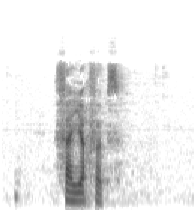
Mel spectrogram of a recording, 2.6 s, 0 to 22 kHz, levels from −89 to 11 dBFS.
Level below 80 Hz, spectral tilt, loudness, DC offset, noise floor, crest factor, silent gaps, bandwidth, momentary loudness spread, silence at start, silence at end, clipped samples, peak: -76 dBFS; -3 dB/octave; -23 LUFS; under 0.1%; -70 dBFS; 26 dB; none; 9.4 kHz; 13 LU; 0.75 s; 1 s; under 0.1%; -2 dBFS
